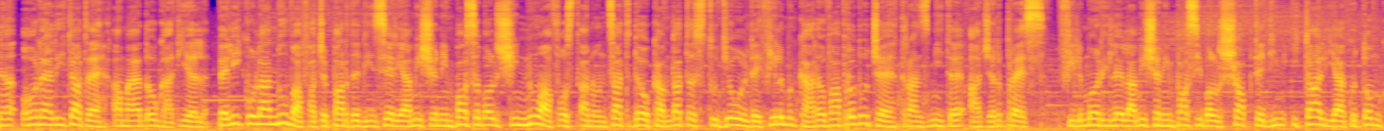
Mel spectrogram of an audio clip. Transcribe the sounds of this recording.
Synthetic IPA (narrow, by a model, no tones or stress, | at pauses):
nəʔo̞ɾe̞alit̪at̪e̞amajad̪əuɡat̪je̞lpe̞likulanuvafat͡ʃe̞part̪e̞d̪inse̞ɾiamiʃonimpasəbəlʃinuafo̞st̪anunt̪sat̪d̪e̞o̞kamd̪at̪əst̪ud̪io̞uld̪e̞filmkaɾe̞o̞vapɾo̞d̪ut͡ʃe̞t̪ɾans̬mit̪e̞ʔad͡ʒerpɾe̞s | filməɾile̞lamiʃonimpasibəlʃapt̪e̞d̪init̪aliakut̪o̞m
